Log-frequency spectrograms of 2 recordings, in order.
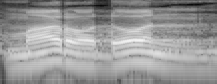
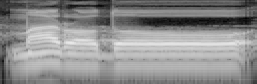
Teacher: pada akhir kata karena waqaf atau berhenti itu dibaca Mad atau dibaca panjang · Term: Mad iwad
